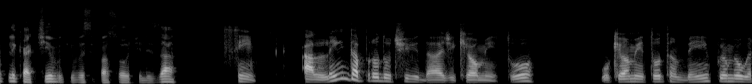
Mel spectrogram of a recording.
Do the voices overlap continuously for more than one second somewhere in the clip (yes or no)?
no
